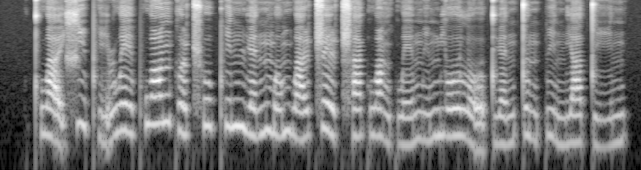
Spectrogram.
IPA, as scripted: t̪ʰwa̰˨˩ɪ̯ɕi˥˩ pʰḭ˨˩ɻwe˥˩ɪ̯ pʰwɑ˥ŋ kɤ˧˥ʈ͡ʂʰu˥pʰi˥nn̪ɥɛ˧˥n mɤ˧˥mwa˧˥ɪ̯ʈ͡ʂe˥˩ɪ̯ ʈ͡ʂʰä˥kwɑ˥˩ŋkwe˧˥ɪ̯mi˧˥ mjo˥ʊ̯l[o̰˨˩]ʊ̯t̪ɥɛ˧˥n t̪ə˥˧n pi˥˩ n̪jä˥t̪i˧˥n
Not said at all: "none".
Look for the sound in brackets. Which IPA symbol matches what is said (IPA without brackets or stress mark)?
o̰˨˩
